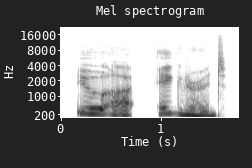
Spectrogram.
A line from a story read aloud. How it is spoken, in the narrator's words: he wheezed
